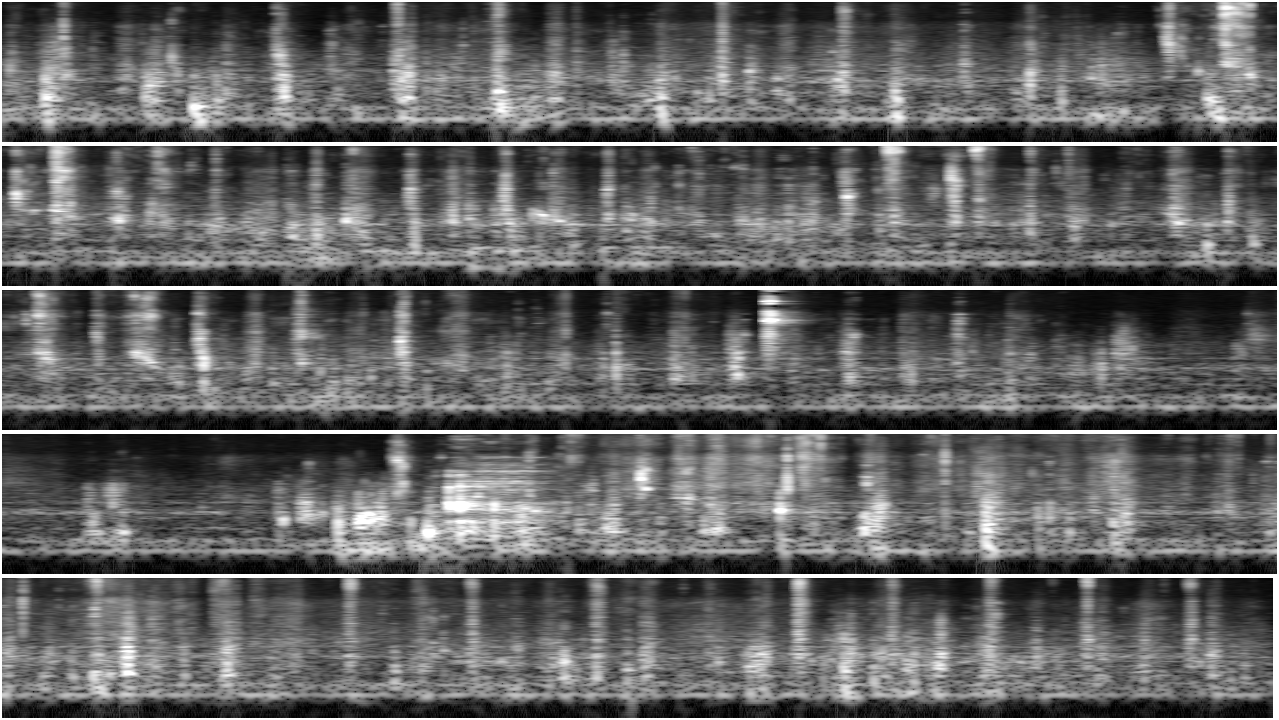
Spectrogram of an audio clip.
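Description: Close-miked chewing and crunching of grilled pork belly wrapped in fresh lettuce and leaf vegetables, with wet mouth clicks throughout, louder and busier for a few seconds about two-thirds of the way in.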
